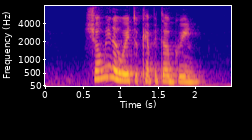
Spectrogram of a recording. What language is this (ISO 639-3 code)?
eng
